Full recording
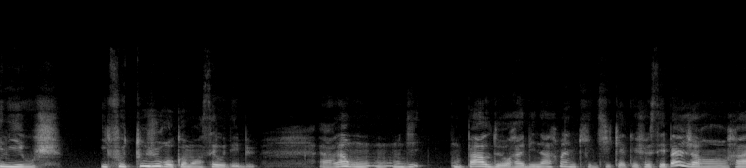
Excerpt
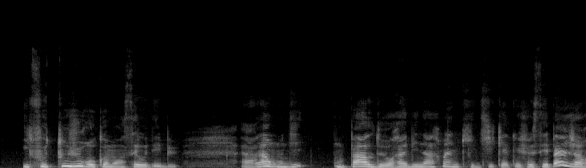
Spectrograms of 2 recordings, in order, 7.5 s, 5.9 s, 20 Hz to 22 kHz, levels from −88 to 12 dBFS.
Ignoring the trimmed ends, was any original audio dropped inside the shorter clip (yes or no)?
yes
